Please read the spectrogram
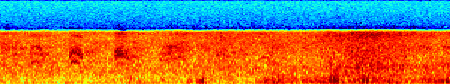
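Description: A bird calling in four or five short calls in the first two seconds or so, over low wind noise on the microphone that grows louder from about three and a half seconds in.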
